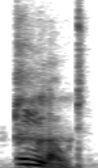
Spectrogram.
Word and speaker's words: umlaut: Okay, as you can see, those 2 dots, and these 2 dots they are called Umlaut. umlaut. Exactly, exactly, and that's exactly how it is pronounced in German.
